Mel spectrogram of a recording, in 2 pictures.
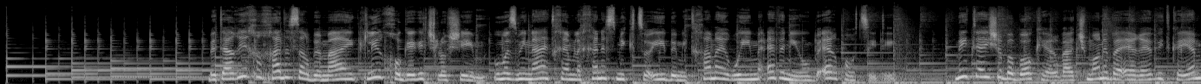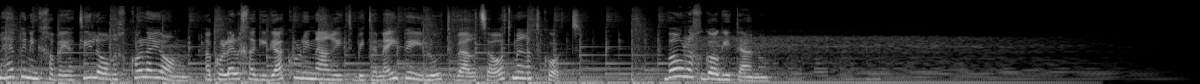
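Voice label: Hebrew F IVR, female; voice over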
